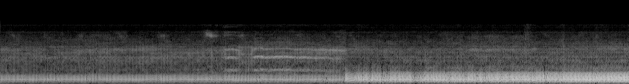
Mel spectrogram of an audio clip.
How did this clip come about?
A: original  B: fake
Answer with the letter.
B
